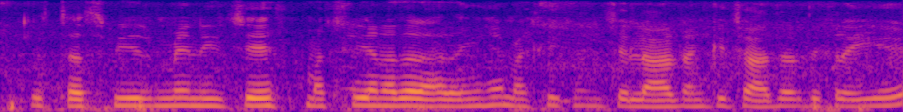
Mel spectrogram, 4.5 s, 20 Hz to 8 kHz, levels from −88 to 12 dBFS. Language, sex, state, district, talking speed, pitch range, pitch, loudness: Hindi, female, Chhattisgarh, Sukma, 250 wpm, 185-200 Hz, 190 Hz, -24 LUFS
